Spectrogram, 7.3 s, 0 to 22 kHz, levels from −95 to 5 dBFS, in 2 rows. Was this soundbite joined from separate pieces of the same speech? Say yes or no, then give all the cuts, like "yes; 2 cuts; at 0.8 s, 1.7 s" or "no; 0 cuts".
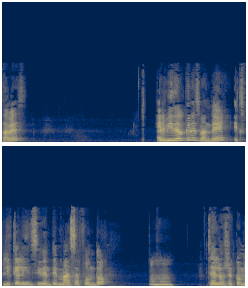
yes; 1 cut; at 2.1 s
